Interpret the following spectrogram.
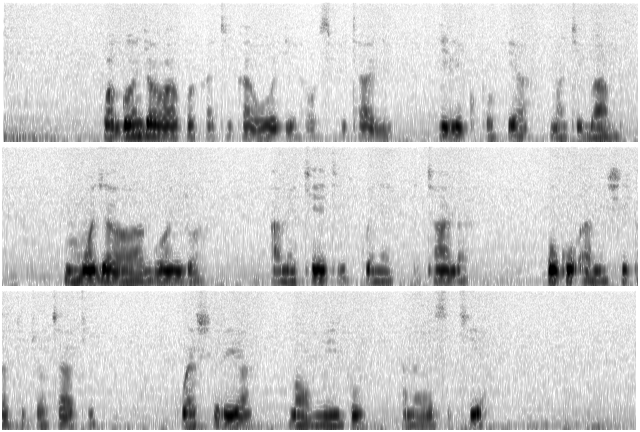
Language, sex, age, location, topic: Swahili, male, 18-24, Kisumu, health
